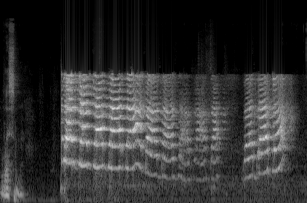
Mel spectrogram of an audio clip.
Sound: baby speaks gibberish

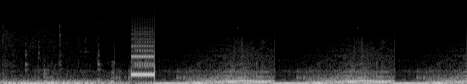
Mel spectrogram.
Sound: phone rings

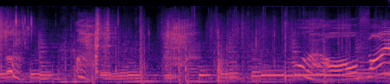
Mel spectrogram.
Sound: grunting

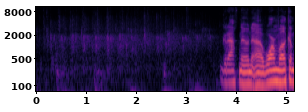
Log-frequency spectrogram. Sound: audience applauds

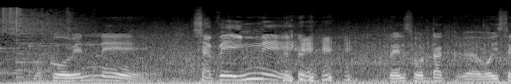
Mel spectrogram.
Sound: laughing

